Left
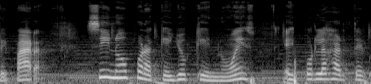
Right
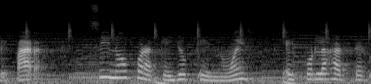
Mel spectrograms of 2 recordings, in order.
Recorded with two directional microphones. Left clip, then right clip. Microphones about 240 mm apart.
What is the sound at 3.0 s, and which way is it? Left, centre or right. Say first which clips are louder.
Speech: left 4 dB; left.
